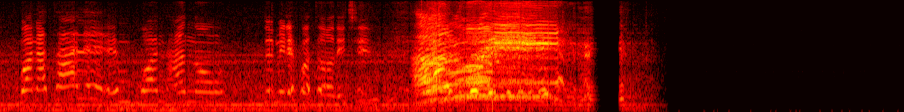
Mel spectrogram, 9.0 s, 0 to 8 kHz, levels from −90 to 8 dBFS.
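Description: A call audio freeze runs from 5.92 to 6.21 s. The last sound fades out and about 0.22 s of silence follows. This is likely a jitter buffer running dry while packets were held up. Playback then resumes where it stopped, 0.27 s late, with nothing lost. A short stall from a late packet follows at 6.88 to 6.99 s, where the last sound is stretched about 90 ms until the packet arrives. It is audible over a band that stops at 8 kHz, which fits G.722 at 64 kbps.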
